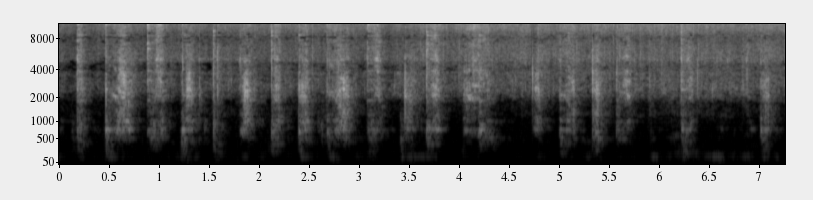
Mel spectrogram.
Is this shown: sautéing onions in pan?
yes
